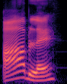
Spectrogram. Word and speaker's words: hable: Whereas hable, with no accent mark, so the stress naturally falls on that front syllable with that A, is going to be the subjunctive usage.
